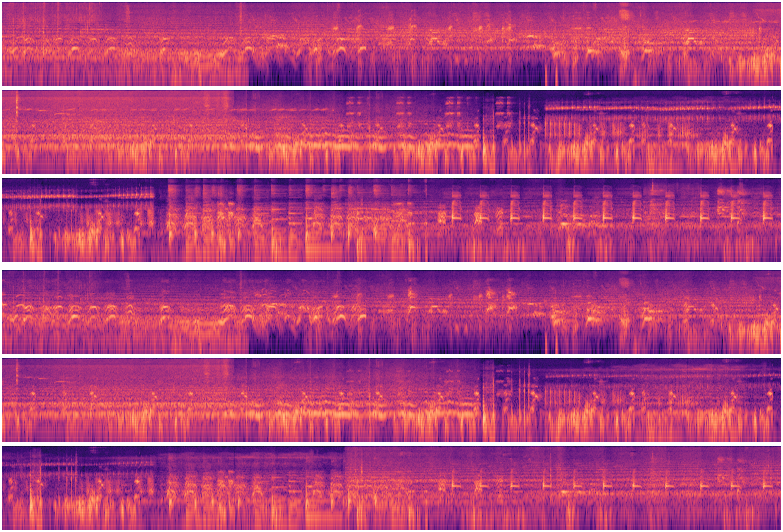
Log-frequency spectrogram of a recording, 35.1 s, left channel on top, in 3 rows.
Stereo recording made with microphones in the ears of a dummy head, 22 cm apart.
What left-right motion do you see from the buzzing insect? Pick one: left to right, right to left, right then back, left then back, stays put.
left to right.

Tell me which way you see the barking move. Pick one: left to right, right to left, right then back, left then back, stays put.
right to left.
